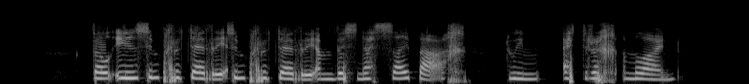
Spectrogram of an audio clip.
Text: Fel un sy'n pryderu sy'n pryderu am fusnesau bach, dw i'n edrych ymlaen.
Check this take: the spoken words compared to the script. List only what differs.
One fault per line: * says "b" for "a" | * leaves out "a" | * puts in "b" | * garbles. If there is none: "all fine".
all fine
